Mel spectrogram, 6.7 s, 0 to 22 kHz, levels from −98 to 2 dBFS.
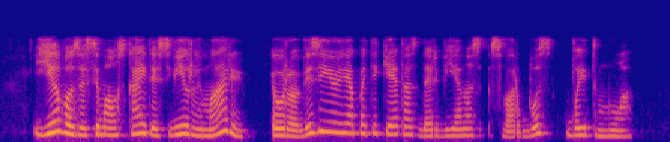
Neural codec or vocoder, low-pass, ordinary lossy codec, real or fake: codec, 16 kHz, 4 kbps, X-Codec, WavLM features, trained on Multilingual LibriSpeech; 7.2 kHz; Opus, 16 kbps; fake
